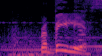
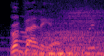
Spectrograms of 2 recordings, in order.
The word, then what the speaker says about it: Revelio: Rebellious. You're saying it wrong. Revelio.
